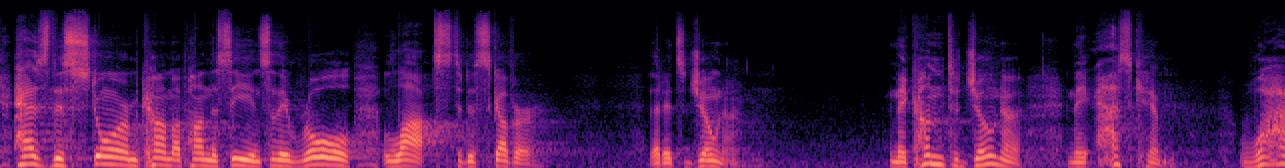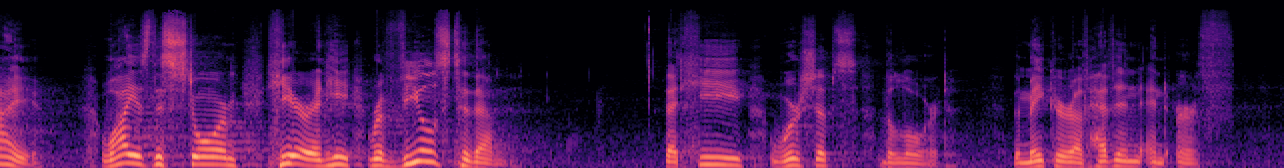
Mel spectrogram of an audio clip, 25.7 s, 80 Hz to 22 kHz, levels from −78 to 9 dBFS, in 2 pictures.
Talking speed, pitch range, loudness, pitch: 110 wpm, 120-170 Hz, -15 LUFS, 145 Hz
